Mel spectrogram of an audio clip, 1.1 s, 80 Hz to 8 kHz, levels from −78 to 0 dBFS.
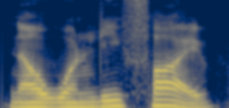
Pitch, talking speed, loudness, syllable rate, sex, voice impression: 130 Hz, 155 wpm, -14 LUFS, 3.9 syllables/s, male, masculine, slightly feminine, very gender-neutral, very adult-like, slightly middle-aged, slightly thick, slightly relaxed, weak, slightly dark, very soft, slightly muffled, fluent, intellectual, slightly refreshing, very sincere, very calm, slightly mature, slightly friendly, reassuring, very unique, elegant, slightly wild, sweet, very kind, modest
